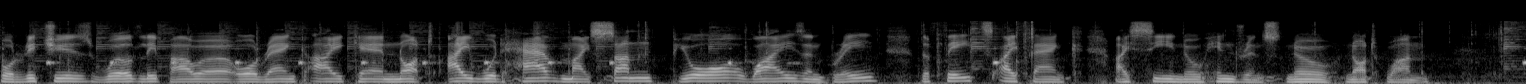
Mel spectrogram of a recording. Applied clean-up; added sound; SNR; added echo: none; Clock; 13 dB; none.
